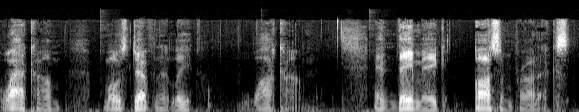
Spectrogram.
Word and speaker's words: Wacom: We've talked about that and Wacom tablets and yes, it is pronounced Wacom, not WHCOM, not Wacom, most definitely Wacom.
